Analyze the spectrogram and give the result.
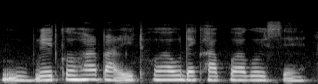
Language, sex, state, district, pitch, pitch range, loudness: Assamese, female, Assam, Sonitpur, 195 Hz, 180-210 Hz, -13 LUFS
